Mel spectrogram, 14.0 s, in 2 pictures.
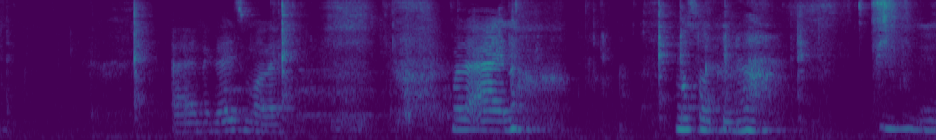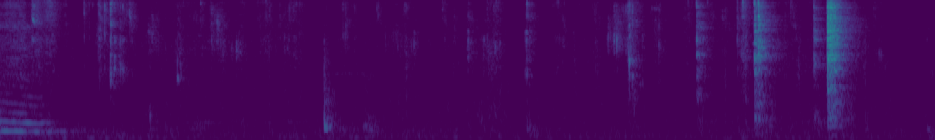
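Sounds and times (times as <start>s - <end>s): people chewing noodles: 2.3s - 14.0s.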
